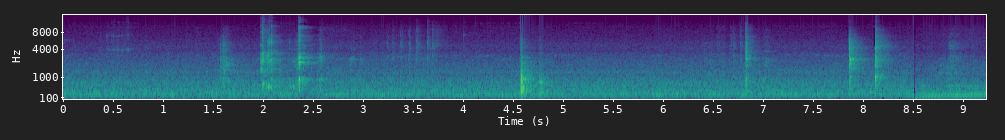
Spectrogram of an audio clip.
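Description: A glass jar lid clinks and knocks as it is handled.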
